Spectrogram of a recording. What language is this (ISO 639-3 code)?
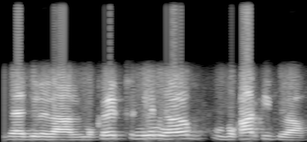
snd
